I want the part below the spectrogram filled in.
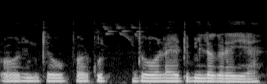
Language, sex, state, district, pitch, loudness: Hindi, male, Uttar Pradesh, Saharanpur, 135 Hz, -15 LUFS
